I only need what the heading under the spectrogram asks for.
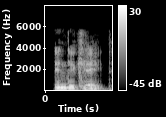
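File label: "indicate", American English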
